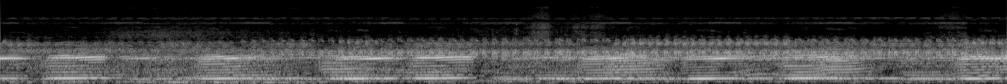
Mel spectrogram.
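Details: Frogs in rice paddies call together as the rains begin, like a choir. Overlapping rattling, pulsed croaks repeat about every second over a constant low hum, with a thin high-pitched tone above.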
